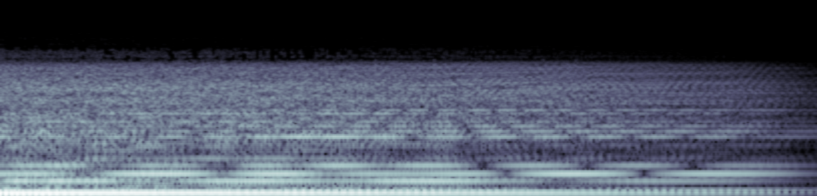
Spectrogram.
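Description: A distorted electric guitar chord from a metalcore song left ringing with effects, sustaining with no new notes and slowly decaying, then fading out near the end: the song's closing chord.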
